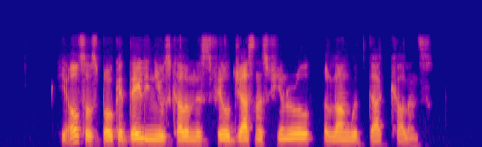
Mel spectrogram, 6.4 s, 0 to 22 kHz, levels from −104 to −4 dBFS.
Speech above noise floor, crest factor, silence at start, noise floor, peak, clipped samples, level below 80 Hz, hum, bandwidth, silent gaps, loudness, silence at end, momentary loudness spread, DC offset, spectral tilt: over 64 dB; 20 dB; 0.85 s; under -90 dBFS; -8 dBFS; under 0.1%; -72 dBFS; none; 8.2 kHz; none; -27 LUFS; 0.85 s; 12 LU; under 0.1%; -5 dB/octave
